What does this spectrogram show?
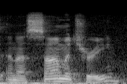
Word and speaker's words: isometry: book and it says Anna sama tree that's how you pronounce that thing isometry I saw it's kind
